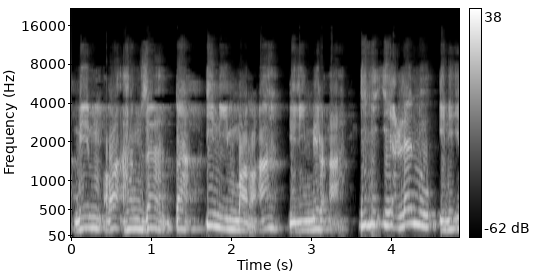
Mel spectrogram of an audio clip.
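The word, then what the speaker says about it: مرأة: Cuma bacanya yang ini pakai fathah, ini kasrah. Ini mar'ah, ini miraah. Maknanya bisa beda. Silakan lihat. Ini maratun, ini mir'atun.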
